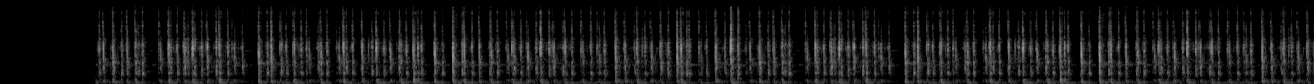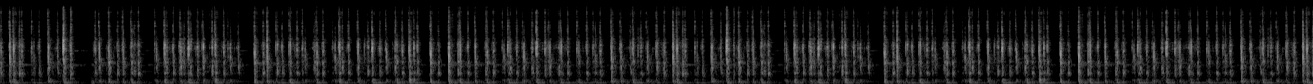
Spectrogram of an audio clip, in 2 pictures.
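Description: Keyboard typing sound effect: a rapid, continuous clatter of key clicks that starts about a second in and stops abruptly at the end, with a few brief pauses. It goes with on-screen text being typed out letter by letter.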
